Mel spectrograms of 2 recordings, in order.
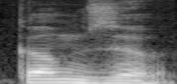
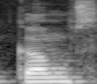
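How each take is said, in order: First: The word ends with a buzzing z sound. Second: The word ends with a hissing s sound. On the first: The speaker calls it right. "इसको बोलेंगे कम्स" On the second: The speaker calls it wrong. "कम्स नहीं"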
